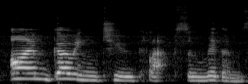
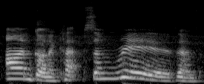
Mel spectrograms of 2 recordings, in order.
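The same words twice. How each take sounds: First: I'm going to said in full, slow and careful; formal version. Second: I'm gonna run together casually; relaxed gonna as in the rap; informal gonna. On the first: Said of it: "normally you would say". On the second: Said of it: "I'm gonna, not I'm going to". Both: Shown as a demonstration.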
